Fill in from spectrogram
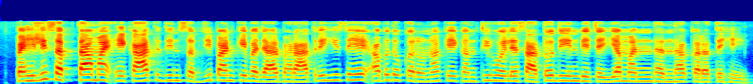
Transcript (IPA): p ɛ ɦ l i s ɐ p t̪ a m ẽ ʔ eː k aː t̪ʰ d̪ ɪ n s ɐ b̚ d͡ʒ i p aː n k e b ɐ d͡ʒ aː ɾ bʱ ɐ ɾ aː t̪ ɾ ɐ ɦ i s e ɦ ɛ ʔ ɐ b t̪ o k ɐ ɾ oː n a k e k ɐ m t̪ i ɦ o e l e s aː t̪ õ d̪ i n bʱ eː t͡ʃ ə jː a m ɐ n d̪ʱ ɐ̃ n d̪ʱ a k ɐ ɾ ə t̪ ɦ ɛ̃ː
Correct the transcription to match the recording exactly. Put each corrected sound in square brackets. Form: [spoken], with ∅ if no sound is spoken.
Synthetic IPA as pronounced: p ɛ ɦ l i s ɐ p t̪ a m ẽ ʔ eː k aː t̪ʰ d̪ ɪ n s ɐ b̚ d͡ʒ i p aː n k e b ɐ d͡ʒ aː ɾ bʱ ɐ ɾ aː t̪ ɾ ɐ ɦ i s e ɦ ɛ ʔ ɐ b t̪ o k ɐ ɾ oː n a k e k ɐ m t̪ i ɦ o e l e s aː t̪ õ d̪ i n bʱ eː t͡ʃ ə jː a m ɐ n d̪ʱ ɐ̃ n d̪ʱ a k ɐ ɾ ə t̪ ɦ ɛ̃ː

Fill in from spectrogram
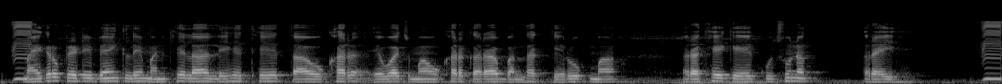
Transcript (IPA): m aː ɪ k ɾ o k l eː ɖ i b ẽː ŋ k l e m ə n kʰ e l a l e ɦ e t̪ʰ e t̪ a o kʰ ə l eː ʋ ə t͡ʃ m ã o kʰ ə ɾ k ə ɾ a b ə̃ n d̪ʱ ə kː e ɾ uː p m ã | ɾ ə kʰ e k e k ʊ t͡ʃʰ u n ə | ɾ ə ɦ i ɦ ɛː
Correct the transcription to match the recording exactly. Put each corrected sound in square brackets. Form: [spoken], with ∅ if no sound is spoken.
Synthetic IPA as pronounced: m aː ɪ k ɾ o k [ɾ] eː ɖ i b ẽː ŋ k l e m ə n kʰ e l a l e ɦ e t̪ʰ e t̪ a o kʰ ə [ɾ] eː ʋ ə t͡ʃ m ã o kʰ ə ɾ k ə ɾ a b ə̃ n d̪ʱ ə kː e ɾ uː p m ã | ɾ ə kʰ e k e k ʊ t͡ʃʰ u n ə | ɾ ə ɦ i ɦ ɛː

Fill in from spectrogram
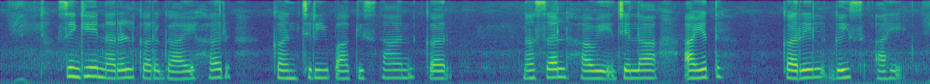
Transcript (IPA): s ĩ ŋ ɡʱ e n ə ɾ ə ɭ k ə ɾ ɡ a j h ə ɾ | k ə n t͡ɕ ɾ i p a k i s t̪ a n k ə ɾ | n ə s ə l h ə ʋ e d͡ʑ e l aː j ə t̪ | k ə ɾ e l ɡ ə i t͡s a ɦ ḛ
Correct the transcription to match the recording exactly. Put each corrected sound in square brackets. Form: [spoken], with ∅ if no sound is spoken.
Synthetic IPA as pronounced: s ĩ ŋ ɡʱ e n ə ɾ ə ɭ k ə ɾ ɡ a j h ə ɾ | k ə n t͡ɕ ɾ i p a k i s t̪ a n k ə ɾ | n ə s ə l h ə ʋ e d͡ʑ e l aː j ə t̪ | k ə ɾ e l ɡ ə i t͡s a ɦ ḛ

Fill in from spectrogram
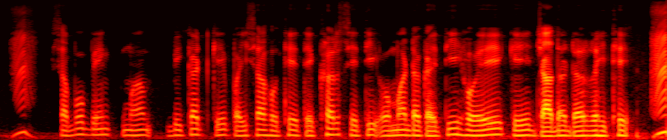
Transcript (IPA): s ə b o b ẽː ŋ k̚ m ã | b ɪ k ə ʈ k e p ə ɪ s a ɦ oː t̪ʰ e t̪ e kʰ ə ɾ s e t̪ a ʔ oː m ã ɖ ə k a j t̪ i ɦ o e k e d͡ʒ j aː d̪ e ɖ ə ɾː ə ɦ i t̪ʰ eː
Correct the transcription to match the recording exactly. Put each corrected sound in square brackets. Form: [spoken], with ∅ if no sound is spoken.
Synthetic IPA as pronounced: s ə b o b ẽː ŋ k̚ m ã | b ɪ k ə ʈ k e p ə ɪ s a ɦ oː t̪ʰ e t̪ e kʰ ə ɾ s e t̪ [i] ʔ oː m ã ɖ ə k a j t̪ i ɦ o e k e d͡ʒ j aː d̪ [a] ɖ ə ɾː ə ɦ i t̪ʰ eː

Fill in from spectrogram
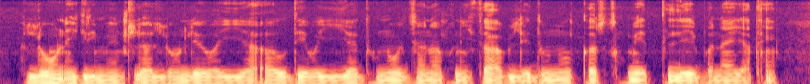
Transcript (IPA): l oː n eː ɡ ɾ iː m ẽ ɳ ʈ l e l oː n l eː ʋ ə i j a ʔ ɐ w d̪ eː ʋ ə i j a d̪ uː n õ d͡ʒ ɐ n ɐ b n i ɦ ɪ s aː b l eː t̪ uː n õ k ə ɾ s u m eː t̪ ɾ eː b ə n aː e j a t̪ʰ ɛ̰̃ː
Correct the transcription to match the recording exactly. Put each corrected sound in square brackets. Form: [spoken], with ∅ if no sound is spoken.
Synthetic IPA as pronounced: l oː n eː ɡ ɾ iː m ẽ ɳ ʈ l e l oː n l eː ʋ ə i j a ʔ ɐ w d̪ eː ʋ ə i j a d̪ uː n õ d͡ʒ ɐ n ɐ [p] n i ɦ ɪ s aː b l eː [d̪] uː n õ k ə ɾ s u m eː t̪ [l] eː b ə n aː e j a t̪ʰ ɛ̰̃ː

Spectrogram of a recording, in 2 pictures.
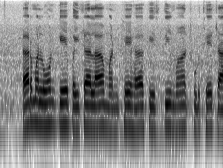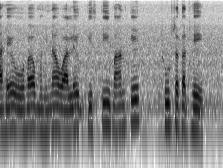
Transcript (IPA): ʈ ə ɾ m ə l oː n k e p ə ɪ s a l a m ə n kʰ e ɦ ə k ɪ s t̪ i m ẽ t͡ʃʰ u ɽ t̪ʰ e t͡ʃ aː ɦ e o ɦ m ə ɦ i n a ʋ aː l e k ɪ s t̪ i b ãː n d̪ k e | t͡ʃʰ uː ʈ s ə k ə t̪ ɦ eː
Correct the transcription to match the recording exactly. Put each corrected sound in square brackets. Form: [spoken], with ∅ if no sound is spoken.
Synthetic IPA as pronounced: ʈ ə ɾ m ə l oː n k e p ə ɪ s a l a m ə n kʰ e ɦ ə k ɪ s t̪ i m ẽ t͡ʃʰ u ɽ t̪ʰ e t͡ʃ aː ɦ e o ɦ m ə ɦ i n a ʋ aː l e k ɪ s t̪ i b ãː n d̪ k e | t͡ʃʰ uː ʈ s ə k ə t̪ ɦ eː

